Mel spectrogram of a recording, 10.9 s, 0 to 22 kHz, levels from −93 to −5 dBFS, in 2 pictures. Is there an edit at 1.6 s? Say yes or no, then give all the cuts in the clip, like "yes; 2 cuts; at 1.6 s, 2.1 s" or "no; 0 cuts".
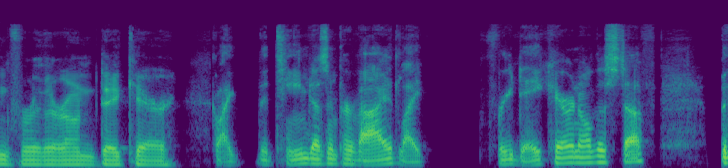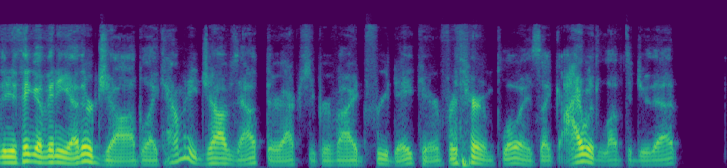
yes; 1 cut; at 1.6 s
